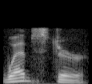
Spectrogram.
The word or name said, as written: Webster Groves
